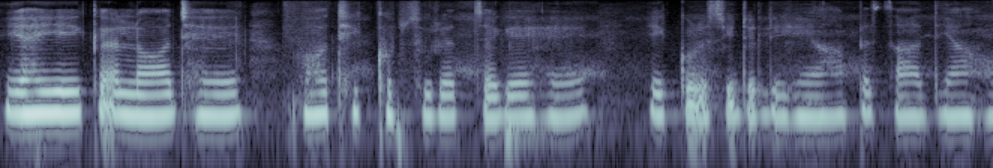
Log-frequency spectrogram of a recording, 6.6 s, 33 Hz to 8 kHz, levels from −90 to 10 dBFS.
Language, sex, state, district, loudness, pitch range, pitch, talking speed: Hindi, female, Himachal Pradesh, Shimla, -17 LUFS, 175-195 Hz, 185 Hz, 155 wpm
